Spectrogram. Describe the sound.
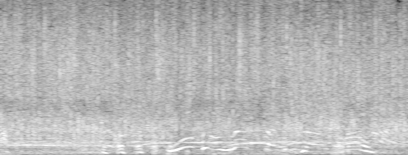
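A studio audience claps loudly and steadily, a dense wash of applause mixed with whooping, cheering voices that rise and fall throughout.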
